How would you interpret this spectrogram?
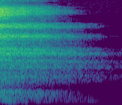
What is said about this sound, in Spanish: Van a inhalar por la nariz. Y exhalen por la boca como si tuvieran que empañar un vidrio. Inhalo por la nariz. Exhalo por la boca.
